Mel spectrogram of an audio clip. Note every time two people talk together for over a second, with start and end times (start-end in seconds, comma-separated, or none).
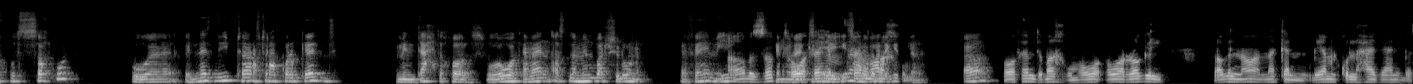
7.3-9.1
